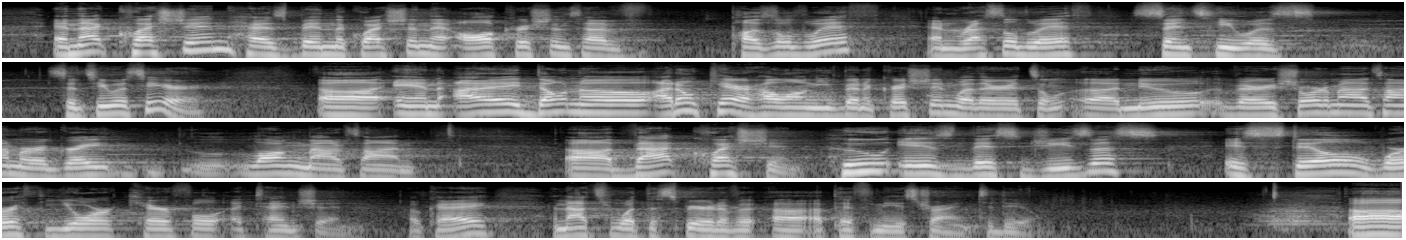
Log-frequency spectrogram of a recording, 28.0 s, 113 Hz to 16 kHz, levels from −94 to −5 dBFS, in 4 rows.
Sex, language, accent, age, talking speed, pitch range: male, English, American, 30-49, 175 wpm, 130-170 Hz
